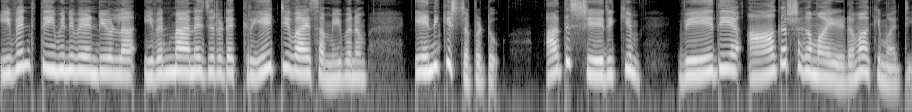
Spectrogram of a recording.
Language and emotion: Malayalam, happy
